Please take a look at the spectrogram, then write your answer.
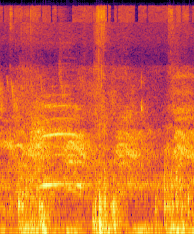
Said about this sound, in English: a lot of crows.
